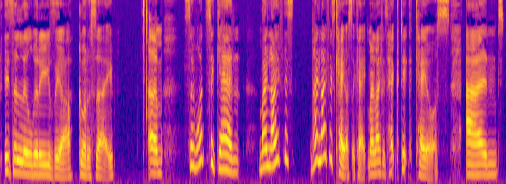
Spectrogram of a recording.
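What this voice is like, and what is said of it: Slightly congested, recovering voice. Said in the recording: “my voice is pretty much on the mend now. I'm still a bit clogged up and a bit hay fevery”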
